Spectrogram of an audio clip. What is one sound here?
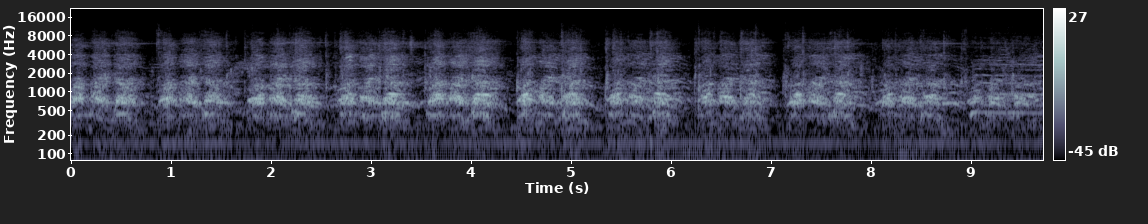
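A large crowd of men chants loudly in rhythm.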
